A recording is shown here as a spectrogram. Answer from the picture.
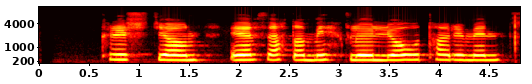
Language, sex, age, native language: Icelandic, male, 11, Icelandic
